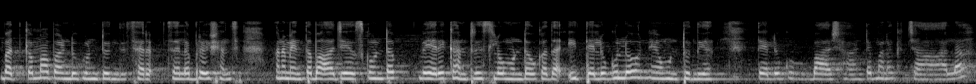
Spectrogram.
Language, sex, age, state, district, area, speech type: Telugu, female, 18-30, Telangana, Hyderabad, urban, spontaneous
